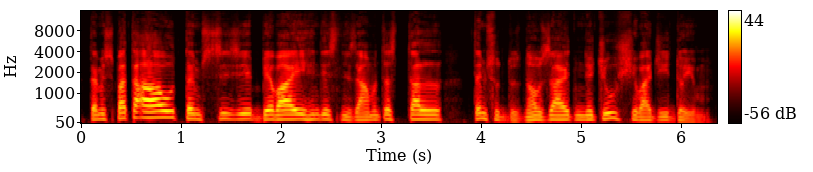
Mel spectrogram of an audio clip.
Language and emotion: Kashmiri, neutral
